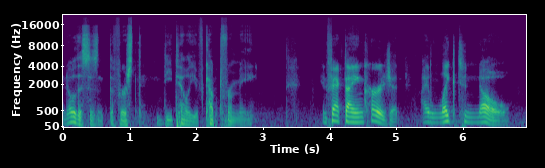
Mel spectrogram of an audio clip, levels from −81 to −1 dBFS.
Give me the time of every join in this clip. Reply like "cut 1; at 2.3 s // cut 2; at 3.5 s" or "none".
none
